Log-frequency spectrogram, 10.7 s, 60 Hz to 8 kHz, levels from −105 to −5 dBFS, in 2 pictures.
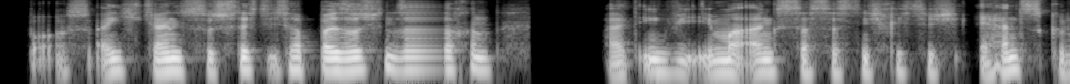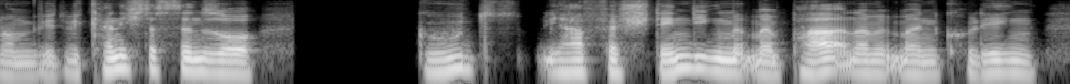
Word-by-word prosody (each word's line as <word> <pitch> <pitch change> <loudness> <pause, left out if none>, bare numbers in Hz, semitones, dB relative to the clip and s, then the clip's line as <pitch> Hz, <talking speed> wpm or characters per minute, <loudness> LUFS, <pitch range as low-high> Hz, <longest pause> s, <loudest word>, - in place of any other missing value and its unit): Boah, - - -12
ist - - -12
eigentlich 130 +3 -2
gar 125 0 +3
nicht 130 0 +3
so 125 - -3
schlecht. 140 +3 -2
Ich - - -9
habe 140 0 -1
bei 130 -1 +6
solchen 140 +3 +2
Sachen 140 0 -2 0.6
halt - - -4
irgendwie 120 -1 -1
immer 120 +1 +1
Angst, 125 +1 0
dass - - -3
das - - -7
nicht - - -7
richtig - - -9
ernst 140 +2 -1
genommen 105 -3 -5
wird. 105 -2 -6
Wie 115 - -5
kann 135 +4 +2
ich 150 - +2
das 145 0 -1
denn, 130 -2 +4
so, 115 -3 +3 0.8
gut, 135 +3 -3
ja, 125 +1 +1
verständigen 125 +3 +2
mit 120 - +2
meinem 105 -2 0
Partner, 115 +1 +5
mit 115 - -1
meinen 110 -1 -2
Kollegen, 115 +1 -3
125 Hz, 215 wpm, -26 LUFS, 115-140 Hz, 0.8 s, bei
